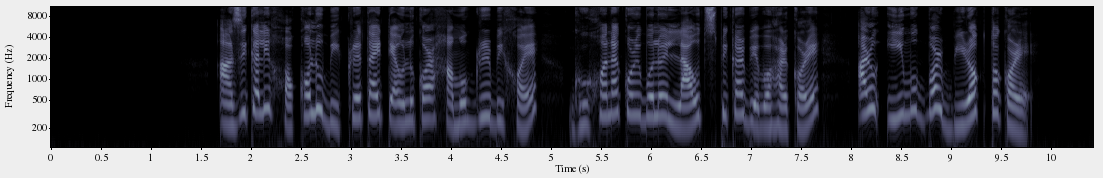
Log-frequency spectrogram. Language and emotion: Assamese, angry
